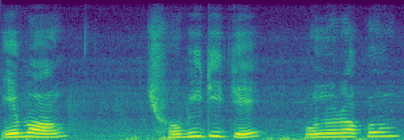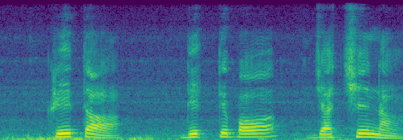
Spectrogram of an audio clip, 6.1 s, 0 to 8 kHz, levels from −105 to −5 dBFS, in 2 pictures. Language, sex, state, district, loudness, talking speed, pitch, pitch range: Bengali, male, West Bengal, Jhargram, -16 LUFS, 90 wpm, 190 Hz, 175-210 Hz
